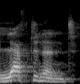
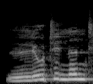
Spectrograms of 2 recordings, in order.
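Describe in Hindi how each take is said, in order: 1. पहला शब्दांश 'left' है, इसमें f की आवाज़ है। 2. पहला शब्दांश 'loo' है, इसमें f की आवाज़ नहीं है। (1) "ब्रिटिशर्स इसे कैसे बोलते हैं?" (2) "अमेरिकन इंग्लिश में इसे ल्यूटिनेंट ही कहा जाता है"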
